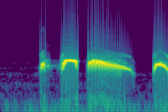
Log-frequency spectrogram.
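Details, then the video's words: One cooing phrase from a spotted dove, meant for luring doves: a brief low note, a level hooting coo, a long tremulous coo falling in pitch, and a closing soft coo. No other sounds. "เสียงนกเขาใหญ่ หมานๆ ต่อเข้าเร็ว ป่าไหนก็เข้า"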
